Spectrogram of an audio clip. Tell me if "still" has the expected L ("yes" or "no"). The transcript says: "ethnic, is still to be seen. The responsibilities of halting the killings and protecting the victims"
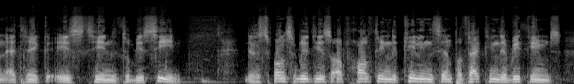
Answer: no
